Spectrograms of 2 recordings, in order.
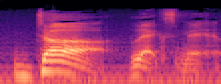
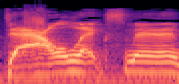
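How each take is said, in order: First: The first syllable is a weak duh. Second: The first syllable sounds like dah. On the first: The speaker calls it right. "it's pronounced duh Lex Man" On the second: The speaker calls it wrong. "which is what Mick Foley called me"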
